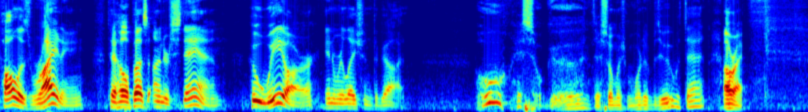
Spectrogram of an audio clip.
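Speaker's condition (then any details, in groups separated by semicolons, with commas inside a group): No condition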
